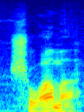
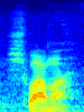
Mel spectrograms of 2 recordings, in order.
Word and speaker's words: shawarma: Shawarma. Shawarma. There we go. So, perfect pronunciation.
